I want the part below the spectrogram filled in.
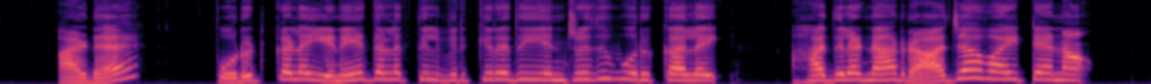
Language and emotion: Tamil, happy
